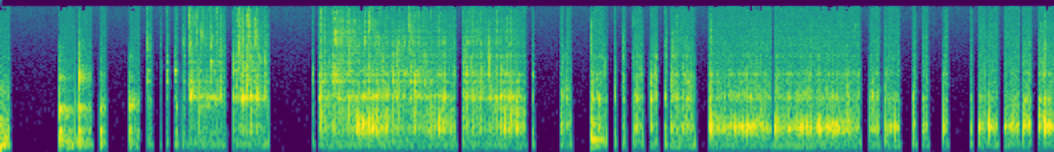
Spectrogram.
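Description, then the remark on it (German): Apple wine glugs and splashes steadily into a pot, a bubbly pouring sound with brief gaps as the flow stops and restarts; no one speaks. “Hab ich schütte mal rein.”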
